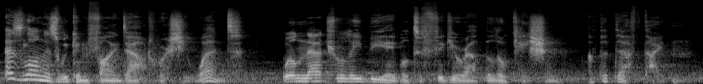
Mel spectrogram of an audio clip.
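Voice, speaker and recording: An actor playing a calm scholar who reasons through hypotheses in a measured way. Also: male voice, fairly low pitch. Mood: analytical. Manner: analytical, measured. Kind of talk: game voice acting. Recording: game music behind.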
